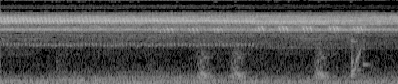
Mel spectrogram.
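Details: Caricangkas, bush crickets of the jungle, hold a constant shrill high drone, while four soft downward croaks from frogs appear in the second half.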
